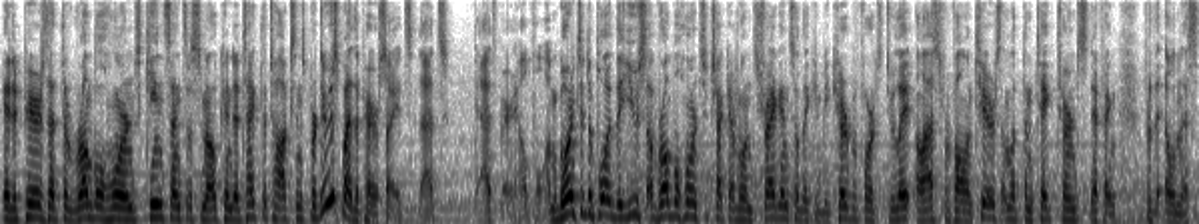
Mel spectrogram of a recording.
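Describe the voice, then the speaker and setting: Higher-voiced man reading and reacting. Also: fast talker, few pauses, a little hiss or hum. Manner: stumbles over words and corrects himself while reading. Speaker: online reaction video host. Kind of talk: reading on-screen text aloud with casual reaction commentary.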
